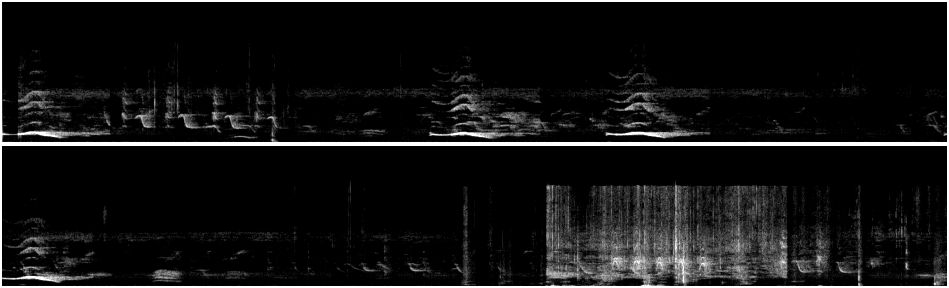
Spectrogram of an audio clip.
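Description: A bird calling: four loud, short calls a few seconds apart, each rising and then dropping in pitch, with fainter chirps between them. Near the end comes about three seconds of rustling noise.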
